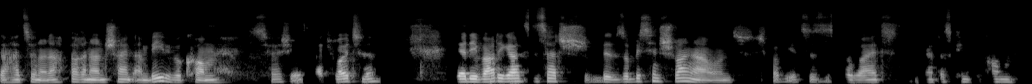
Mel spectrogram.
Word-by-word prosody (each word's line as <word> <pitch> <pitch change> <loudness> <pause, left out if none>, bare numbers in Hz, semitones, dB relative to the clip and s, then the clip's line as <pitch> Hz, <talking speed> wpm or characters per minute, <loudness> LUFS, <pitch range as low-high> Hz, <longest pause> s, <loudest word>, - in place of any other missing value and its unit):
da 105 0 -2
hat 110 0 -2
so 115 - -3
'ne 100 -2 +1
Nachbarin 115 +2 -1
anscheinend 110 +2 +1
ein 100 -2 -2
Baby 145 +1 +3
bekommen. 105 0 0 0.3
Das - - -16
höre 115 - -6
ich 120 - -10
erst - - -6
seit - - -7
heute. 130 +1 +1 0.8
Ja, 130 0 +7
die 130 -2 +6
war 125 +2 +8
die 145 - +4
ganze 140 -1 +5
Zeit 140 0 +1
sch - - -3
bi 120 -2 -2
so 125 +3 -2
'n - - -8
bisschen 140 +3 -3
schwanger 135 -10 +2
und 100 0 -8 0.2
ich - - -13
glaube, - - -10
jetzt 110 0 -10
ist 115 +2 -10
es - - -14
so 105 - -5
weit. 105 +1 -2
Sie - - -19
hat 110 - -10
das 120 - -10
Kind 120 -2 -12
bekommen. 115 -2 -10
115 Hz, 235 wpm, -24 LUFS, 105-130 Hz, 0.8 s, war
